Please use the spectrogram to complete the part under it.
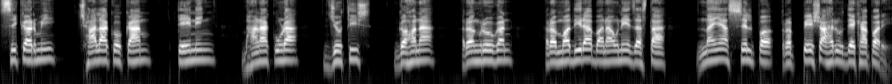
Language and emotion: Nepali, neutral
